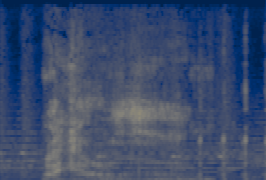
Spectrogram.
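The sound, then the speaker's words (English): A person's voice imitates a kaiju monster roar, a loud, sustained, gravelly bellow that starts abruptly and rumbles on for a couple of seconds, with a few rough bursts near the end. “the roaring person is, of course”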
